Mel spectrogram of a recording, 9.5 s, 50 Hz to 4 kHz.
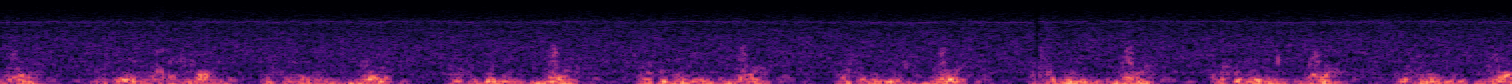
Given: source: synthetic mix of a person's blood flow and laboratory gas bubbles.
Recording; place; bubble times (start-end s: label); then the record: Doppler ultrasound of blood flow; precordium
0.81-1.18 s: bubbles
5.63-5.69 s: bubbles
7.91-8.02 s: bubbles
From the record:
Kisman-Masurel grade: 121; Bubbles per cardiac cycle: 1 to 2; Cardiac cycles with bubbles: 10 to 50%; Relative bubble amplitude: barely perceptible (0.100 to 0.250); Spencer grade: 2 (many but less than half of the cardiac periods contain bubble signals, singularly or in groups); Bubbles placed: only in the low amplitude regions of the cardiac cycle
